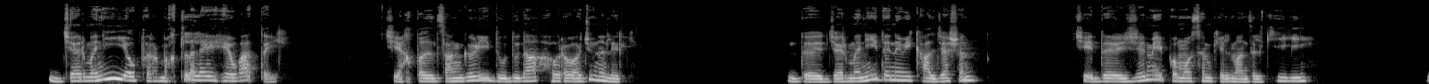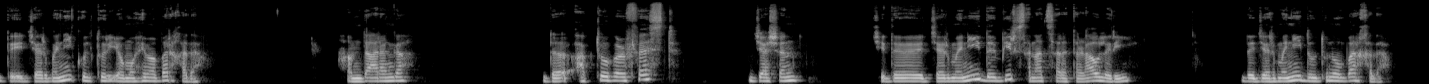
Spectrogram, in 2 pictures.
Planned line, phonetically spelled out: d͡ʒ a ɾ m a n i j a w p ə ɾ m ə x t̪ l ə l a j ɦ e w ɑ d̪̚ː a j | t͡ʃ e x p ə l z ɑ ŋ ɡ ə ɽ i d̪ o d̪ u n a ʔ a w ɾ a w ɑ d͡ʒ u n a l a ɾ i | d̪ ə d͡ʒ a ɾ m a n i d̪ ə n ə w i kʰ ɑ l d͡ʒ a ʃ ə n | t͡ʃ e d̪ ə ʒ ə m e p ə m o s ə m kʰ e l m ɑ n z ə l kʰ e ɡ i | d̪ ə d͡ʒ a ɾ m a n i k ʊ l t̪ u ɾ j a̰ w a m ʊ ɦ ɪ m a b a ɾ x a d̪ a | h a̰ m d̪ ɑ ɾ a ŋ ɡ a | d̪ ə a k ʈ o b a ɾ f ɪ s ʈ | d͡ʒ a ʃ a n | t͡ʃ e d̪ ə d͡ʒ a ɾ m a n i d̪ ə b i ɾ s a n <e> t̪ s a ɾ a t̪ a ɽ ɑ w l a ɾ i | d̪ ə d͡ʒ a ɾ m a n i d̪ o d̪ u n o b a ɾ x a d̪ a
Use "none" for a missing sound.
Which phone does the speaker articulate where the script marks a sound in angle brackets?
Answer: a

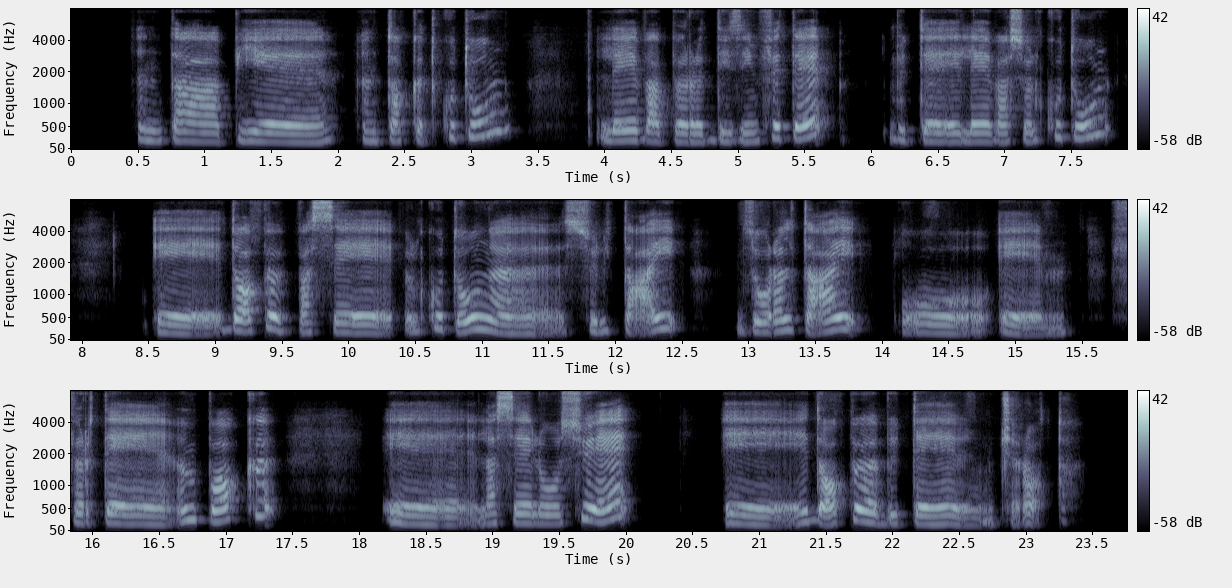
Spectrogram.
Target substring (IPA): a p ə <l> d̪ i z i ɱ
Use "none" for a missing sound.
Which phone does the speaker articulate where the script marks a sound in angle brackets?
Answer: ɾ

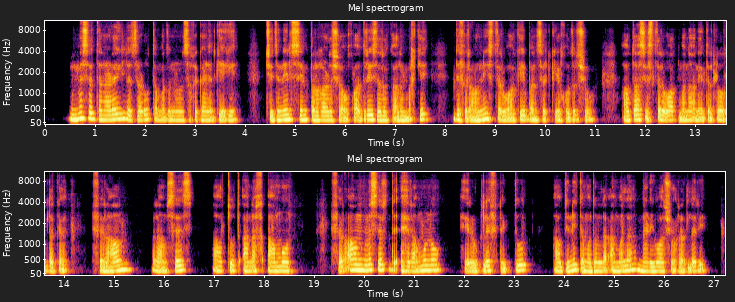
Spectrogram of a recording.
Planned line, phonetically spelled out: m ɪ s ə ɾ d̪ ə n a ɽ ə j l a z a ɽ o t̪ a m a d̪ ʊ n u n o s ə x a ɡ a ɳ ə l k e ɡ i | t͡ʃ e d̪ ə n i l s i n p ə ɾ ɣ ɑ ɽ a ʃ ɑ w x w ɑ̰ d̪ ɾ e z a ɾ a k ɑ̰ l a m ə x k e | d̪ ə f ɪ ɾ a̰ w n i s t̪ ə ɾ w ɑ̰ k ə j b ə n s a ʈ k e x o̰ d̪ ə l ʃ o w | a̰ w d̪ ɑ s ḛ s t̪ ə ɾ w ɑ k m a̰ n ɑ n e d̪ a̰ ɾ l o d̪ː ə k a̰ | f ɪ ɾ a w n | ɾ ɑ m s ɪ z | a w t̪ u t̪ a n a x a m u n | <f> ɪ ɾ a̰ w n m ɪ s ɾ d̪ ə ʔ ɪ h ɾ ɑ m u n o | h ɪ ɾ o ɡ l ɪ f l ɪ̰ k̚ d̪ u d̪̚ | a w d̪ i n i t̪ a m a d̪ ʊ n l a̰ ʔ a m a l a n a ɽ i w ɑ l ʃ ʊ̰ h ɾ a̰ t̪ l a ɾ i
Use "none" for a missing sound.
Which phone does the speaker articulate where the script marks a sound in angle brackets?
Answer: f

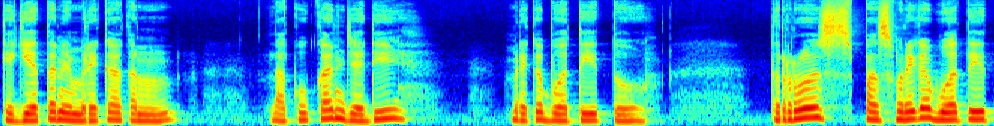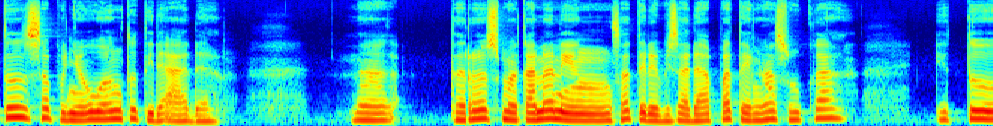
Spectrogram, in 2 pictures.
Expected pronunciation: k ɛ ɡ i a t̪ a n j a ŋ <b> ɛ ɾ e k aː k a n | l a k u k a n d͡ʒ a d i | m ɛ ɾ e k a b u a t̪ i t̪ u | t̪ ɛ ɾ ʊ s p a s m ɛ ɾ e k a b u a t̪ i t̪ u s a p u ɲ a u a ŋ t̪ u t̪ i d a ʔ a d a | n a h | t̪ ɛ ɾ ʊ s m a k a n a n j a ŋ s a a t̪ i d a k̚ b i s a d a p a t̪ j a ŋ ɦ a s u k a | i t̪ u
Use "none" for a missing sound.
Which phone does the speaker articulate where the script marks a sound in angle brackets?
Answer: m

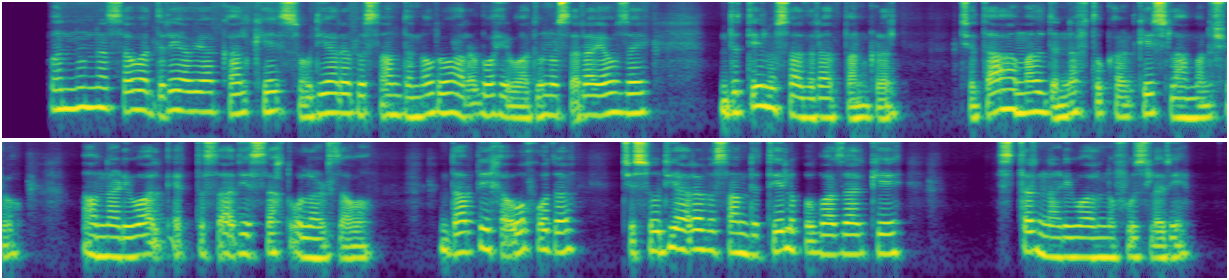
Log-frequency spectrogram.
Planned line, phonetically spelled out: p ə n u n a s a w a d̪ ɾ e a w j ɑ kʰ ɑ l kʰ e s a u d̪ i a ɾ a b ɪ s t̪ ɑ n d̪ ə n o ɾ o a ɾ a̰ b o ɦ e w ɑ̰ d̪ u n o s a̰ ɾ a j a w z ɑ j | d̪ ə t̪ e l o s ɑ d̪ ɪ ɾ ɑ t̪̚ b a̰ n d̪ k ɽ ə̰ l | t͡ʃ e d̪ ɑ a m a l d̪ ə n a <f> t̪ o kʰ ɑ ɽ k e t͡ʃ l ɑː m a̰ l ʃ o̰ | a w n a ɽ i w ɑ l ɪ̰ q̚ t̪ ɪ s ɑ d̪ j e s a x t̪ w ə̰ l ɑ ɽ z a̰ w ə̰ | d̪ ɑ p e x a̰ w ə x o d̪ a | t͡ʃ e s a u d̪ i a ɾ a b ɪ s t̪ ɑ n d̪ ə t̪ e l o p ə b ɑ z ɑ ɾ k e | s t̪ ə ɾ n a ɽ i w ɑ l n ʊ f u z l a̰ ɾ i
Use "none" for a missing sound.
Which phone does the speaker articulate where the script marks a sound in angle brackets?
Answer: f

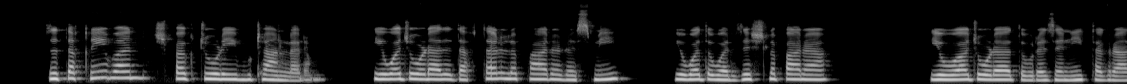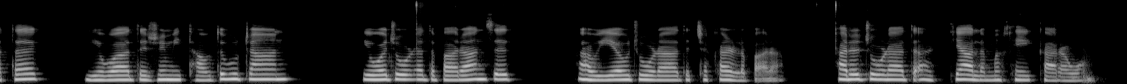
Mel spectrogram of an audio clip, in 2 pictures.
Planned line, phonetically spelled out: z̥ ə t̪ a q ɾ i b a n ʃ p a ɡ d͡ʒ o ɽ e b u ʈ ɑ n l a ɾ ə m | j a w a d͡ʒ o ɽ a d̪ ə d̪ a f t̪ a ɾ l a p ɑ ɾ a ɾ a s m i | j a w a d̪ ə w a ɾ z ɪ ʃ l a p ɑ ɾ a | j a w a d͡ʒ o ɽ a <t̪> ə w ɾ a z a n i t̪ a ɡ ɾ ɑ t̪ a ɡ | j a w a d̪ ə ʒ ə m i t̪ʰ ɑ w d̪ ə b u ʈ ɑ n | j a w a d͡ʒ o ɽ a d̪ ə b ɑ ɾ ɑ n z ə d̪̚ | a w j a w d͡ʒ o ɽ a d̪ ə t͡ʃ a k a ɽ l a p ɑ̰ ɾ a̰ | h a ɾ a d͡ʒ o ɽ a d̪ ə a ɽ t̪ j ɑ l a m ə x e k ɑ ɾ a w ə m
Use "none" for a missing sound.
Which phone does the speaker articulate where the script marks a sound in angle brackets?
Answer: d̪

